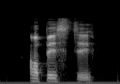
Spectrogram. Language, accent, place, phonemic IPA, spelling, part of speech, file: French, France, Lyon, /ɑ̃.pɛs.te/, empester, verb, LL-Q150 (fra)-empester.wav
- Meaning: 1. to infect with a pest or with a contagious disease 2. to cause to stink, to cause to reek (of) 3. to stink, reek of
